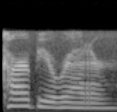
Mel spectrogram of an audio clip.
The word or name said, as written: carburettor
